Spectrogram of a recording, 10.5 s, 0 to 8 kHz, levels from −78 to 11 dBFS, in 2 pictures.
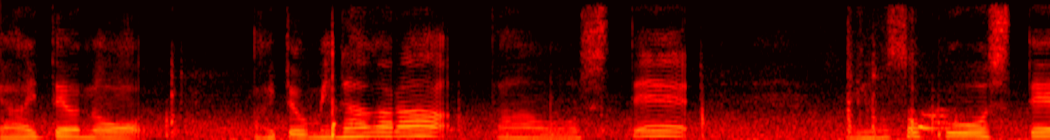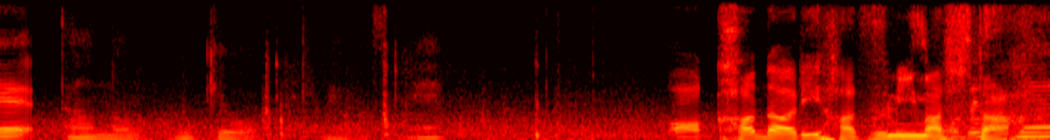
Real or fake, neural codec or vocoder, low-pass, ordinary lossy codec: fake; codec, 16 kHz, 6 kbps, DAC; none; none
